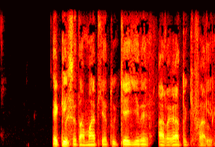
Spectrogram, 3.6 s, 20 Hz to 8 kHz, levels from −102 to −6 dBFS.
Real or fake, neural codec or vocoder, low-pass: real; none; 7.2 kHz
